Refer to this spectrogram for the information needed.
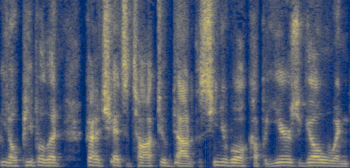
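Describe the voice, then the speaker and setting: A man speaks at a medium pitch with a somewhat breathy sound on a very clean recording with a silent background. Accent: Boston. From US Northeast, Boston area. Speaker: football analyst. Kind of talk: interview.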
